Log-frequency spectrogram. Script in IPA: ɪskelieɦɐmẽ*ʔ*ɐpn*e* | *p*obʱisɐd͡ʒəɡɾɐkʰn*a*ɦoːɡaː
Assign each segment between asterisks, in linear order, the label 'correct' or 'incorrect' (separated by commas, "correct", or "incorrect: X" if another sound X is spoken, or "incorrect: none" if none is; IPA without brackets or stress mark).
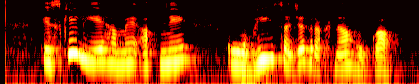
correct, correct, incorrect: k, correct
